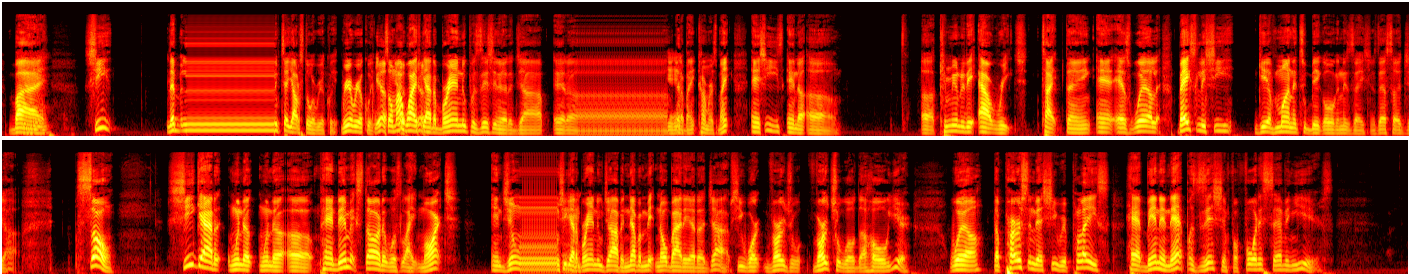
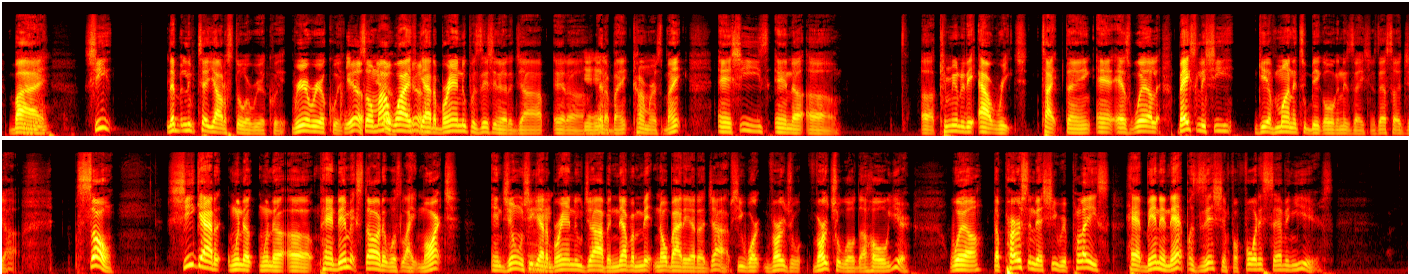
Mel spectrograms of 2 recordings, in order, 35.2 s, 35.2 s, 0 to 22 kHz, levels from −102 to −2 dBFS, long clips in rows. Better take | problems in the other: second | audio freezing; at 2.5 s for 1 s, at 7 s for 1 s and at 24 s

